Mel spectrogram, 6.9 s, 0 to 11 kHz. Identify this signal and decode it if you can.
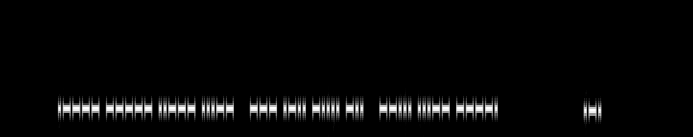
Morse code, heard as a keyed tone, about 50 wpm, 700 Hz. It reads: 1023 OL6D 739 R
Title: Worked All Europe DX Contest - QTC Exchange with Repeats - 50wpm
